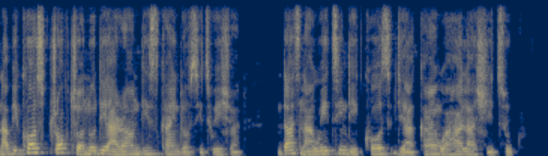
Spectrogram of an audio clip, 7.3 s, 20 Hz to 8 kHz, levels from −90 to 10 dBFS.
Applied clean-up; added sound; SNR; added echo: none; none; none; none.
